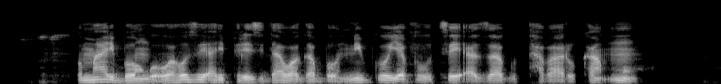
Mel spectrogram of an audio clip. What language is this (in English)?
Kinyarwanda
